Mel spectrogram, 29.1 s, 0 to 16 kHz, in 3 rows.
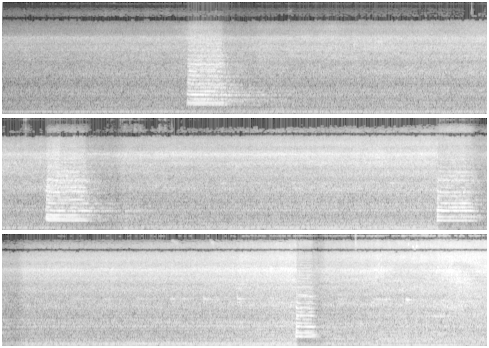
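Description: Approaching CSX ST70AH locomotive 8909 sounding its multi-note air horn: three long blasts and one short one, several seconds apart. Beneath the horn, the low rumble of the diesel and the loaded coal train grows steadily louder as the locomotive draws close and passes.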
